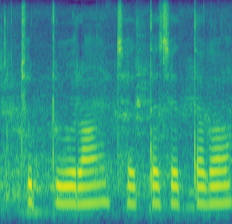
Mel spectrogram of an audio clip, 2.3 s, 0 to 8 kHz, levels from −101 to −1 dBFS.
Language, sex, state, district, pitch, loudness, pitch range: Telugu, female, Andhra Pradesh, Annamaya, 190 Hz, -14 LUFS, 185-195 Hz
